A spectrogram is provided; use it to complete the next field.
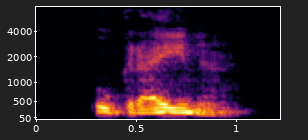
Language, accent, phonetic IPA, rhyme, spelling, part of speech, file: Catalan, Valencia, [u.kɾaˈi.na], -ina, Ucraïna, proper noun, LL-Q7026 (cat)-Ucraïna.wav
- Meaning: Ukraine (a country in Eastern Europe, bordering on the north shore of the Black Sea)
